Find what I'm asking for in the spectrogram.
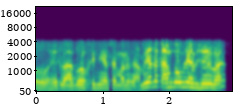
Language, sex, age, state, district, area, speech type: Assamese, male, 30-45, Assam, Lakhimpur, rural, conversation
